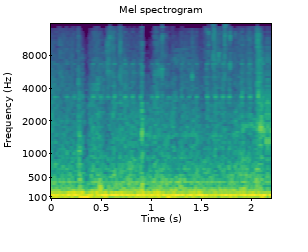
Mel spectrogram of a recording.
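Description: Steady low hum with an even hiss beneath it: the background noise of the meeting room or its sound system.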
